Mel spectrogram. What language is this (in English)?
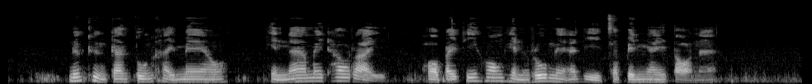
Thai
